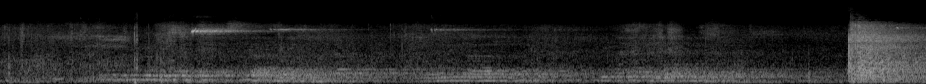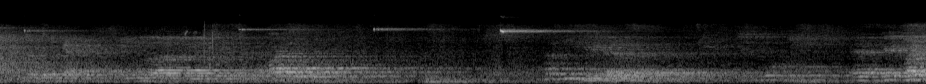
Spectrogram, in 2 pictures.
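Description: Young men talk casually in a large echoing hall.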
